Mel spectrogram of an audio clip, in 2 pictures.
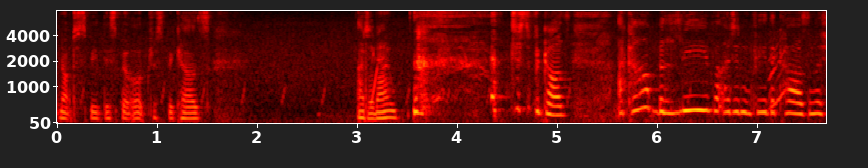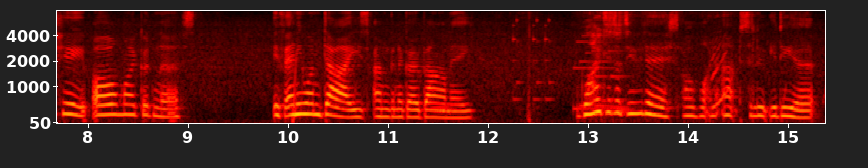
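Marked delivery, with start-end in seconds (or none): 3.5-4.5 breathy exasperated laugh, pitched way up; airy laugh. Real, not acted. Laughing at own mistake. 4.5-15.3 higher-pitched disbelief at your own mistake; exasperated at self. Real, not acted. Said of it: "Oh, I'm fuming".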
